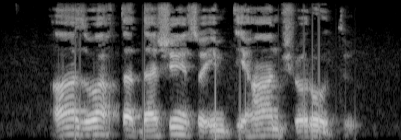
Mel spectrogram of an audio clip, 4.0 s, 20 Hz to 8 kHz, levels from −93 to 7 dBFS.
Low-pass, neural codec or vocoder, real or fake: 7.2 kHz; none; real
